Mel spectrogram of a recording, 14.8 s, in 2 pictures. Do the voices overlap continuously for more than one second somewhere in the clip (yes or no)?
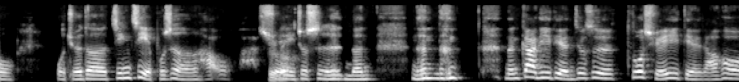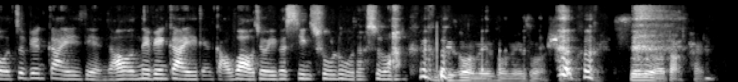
no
